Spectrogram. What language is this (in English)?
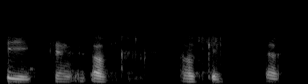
Punjabi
